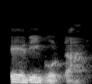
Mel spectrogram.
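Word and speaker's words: Pterygota: टेरीगोटा और दूसरा है पी साइलेंट होगा टेरीगोटा ये होगा विंग्ड इंसेक्ट इसमें जितने भी होंगे सभी के सभी इसमें विंग्ड पाए जाएंगे विंग्ड इंसेक्ट इसमें विंग्ड इंसेक्ट्स है।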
